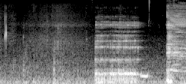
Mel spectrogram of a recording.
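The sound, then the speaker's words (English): A person burps while sampling something with a strong lime smell: a drawn-out, voiced belch of just under a second over steady low background noise. “I thought that was gonna be more than a burp”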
